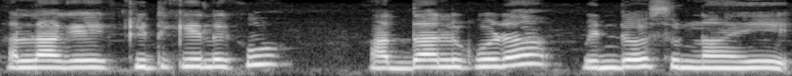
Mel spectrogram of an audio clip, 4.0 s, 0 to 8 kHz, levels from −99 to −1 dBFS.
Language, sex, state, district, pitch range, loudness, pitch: Telugu, female, Andhra Pradesh, Annamaya, 235-265 Hz, -13 LUFS, 250 Hz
